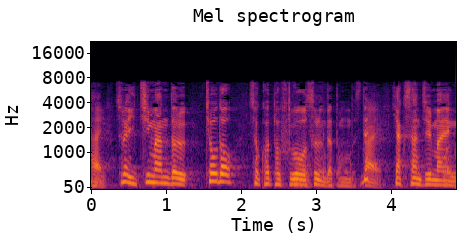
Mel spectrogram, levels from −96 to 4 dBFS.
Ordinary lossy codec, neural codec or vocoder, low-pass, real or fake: none; none; 7.2 kHz; real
